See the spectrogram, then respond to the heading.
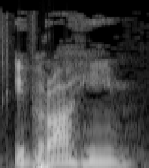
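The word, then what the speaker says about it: إبراهيم: of the a sound next word Ibrahim so here a rah notice here the raw fat ha followed by the Elif once again it's a a long vowel e brah no II bruh libera libera and then he Ibraheem he the Hat has a Kessler followed by the app so here is the elongation of the e sound its he he Ibrahim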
